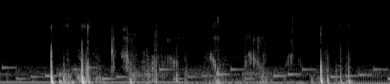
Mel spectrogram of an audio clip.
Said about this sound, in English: Um, yeah. Uh, yeah, just get good old crunch and munch.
